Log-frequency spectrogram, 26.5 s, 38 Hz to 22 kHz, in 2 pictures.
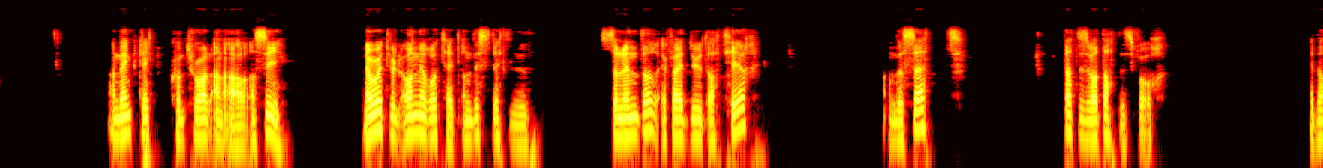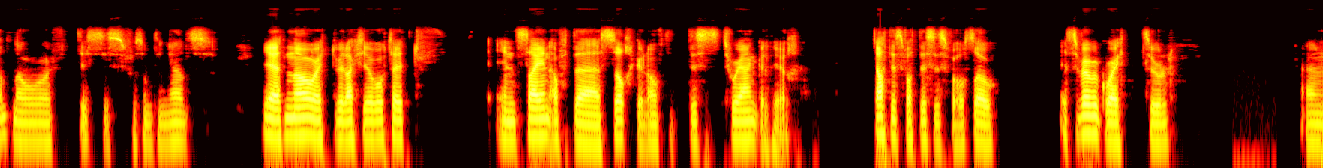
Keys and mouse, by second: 0.4 r, 6.3-7.4 drag, 7.4 r, 11.1-12.9 drag, 16.4 r, 22.3-23.5 middle drag, 23.5-25.4 drag.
